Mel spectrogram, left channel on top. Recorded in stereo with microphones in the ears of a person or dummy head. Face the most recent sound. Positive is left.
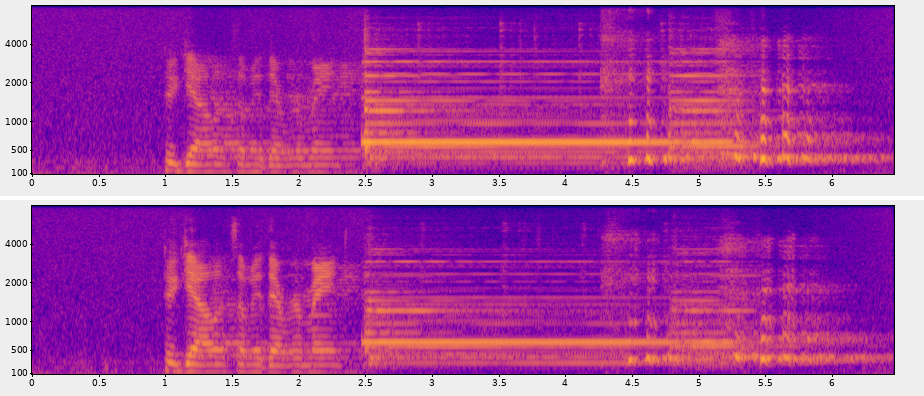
turn(degrees=55)  # may be behind; listen again after turning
